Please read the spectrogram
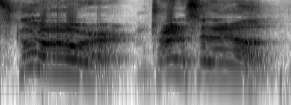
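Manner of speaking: loud, high mock yell; cranky old man. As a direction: bark it like a crabby old guy. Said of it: "he's just an old, cranky".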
